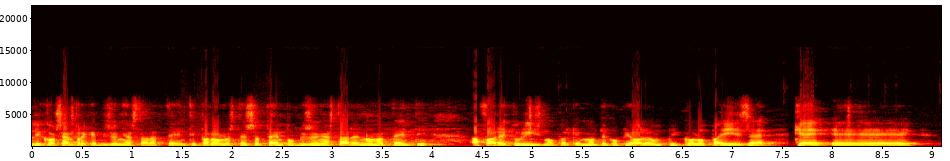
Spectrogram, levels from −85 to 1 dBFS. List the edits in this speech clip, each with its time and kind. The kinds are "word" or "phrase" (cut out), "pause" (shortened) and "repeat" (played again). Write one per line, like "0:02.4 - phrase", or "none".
0:07.6 - pause

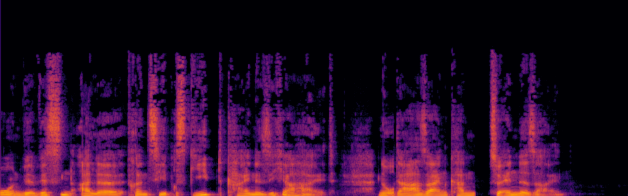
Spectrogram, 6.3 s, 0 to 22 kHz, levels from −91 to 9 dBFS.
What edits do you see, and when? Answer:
0:01.3 - word
0:01.8 - word
0:03.9 - word
0:04.7 - word

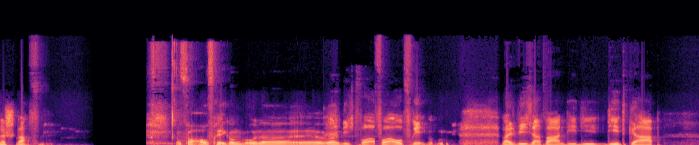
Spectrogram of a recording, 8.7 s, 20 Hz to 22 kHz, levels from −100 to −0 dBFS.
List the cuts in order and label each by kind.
0:04.3 - word
0:04.7 - phrase
0:06.8 - phrase

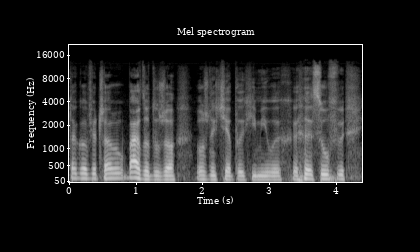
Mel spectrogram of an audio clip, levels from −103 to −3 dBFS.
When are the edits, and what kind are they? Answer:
none

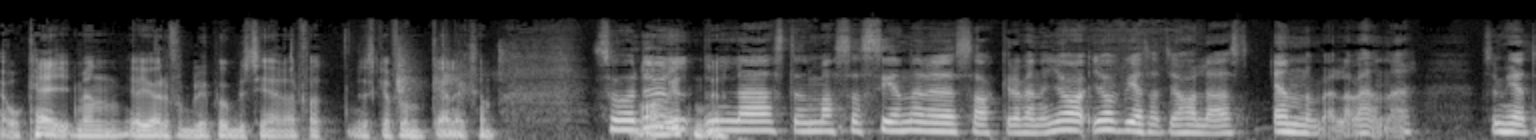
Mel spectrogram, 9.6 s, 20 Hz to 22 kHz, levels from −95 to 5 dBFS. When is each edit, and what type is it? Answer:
none

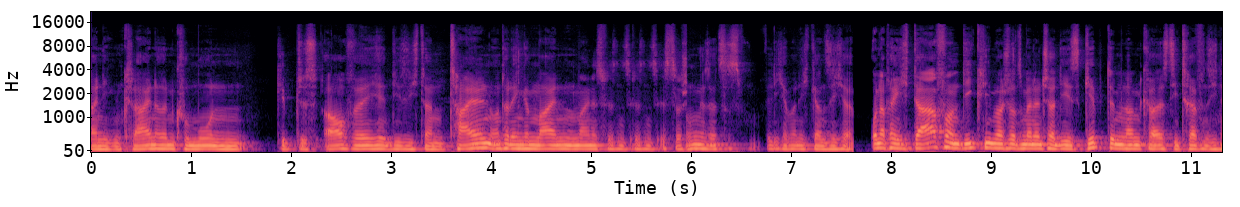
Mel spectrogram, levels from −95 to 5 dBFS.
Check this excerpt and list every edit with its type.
0:05.4 - repeat
0:05.9 - word
0:06.7 - pause

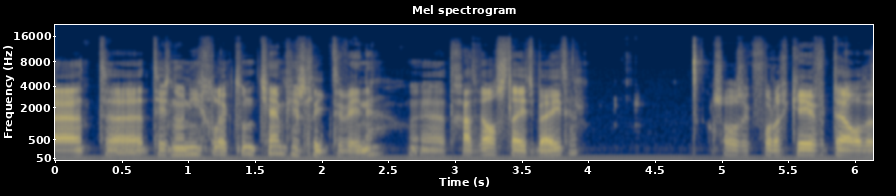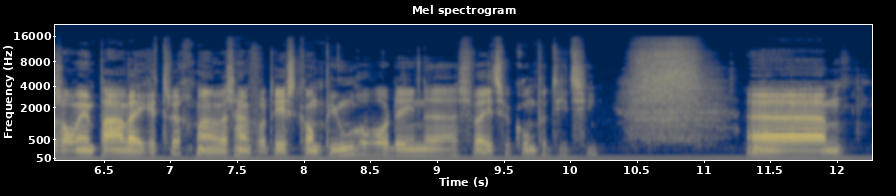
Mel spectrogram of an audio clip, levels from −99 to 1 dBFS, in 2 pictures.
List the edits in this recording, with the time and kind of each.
none

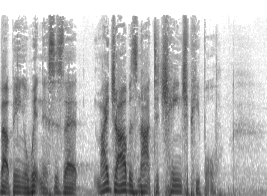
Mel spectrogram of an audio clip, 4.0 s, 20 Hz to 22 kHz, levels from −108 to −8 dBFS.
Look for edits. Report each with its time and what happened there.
none

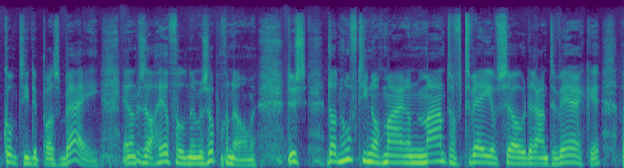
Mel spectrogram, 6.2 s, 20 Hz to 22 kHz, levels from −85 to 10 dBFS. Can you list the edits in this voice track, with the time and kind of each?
0:01.4 - word

